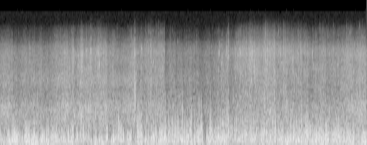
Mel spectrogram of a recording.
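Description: Lake water laps around an angler's waders.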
